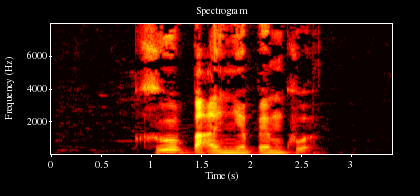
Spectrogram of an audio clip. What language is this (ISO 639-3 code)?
bbj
